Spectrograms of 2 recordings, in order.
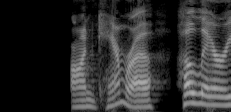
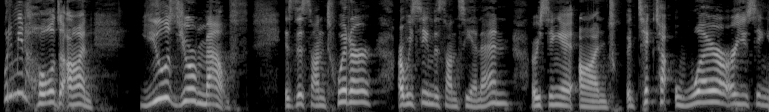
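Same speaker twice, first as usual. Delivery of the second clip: demanding answers, exasperated; 5 semitones higher than usual. Retold or imitated. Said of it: "I'm like".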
